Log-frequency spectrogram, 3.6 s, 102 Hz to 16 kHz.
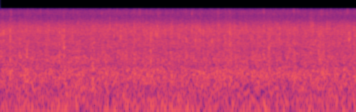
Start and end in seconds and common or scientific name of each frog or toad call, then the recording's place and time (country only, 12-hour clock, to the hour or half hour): none
Brazil, 12:30am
